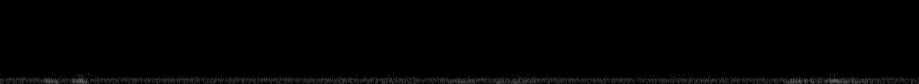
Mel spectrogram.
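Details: A female Golden Retriever snores softly as she falls asleep, with low rumbling breaths repeating every few seconds.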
